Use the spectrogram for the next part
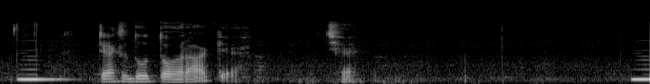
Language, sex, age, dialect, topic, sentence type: Maithili, male, 18-24, Angika, banking, statement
